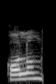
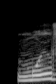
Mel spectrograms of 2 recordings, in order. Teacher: কলম শব্দের ম টা দেখো পুরোটা উচ্চারণ হচ্ছে না আবার ময়ূর শব্দের ম টা পুরোটাই উচ্চারণ হচ্ছে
